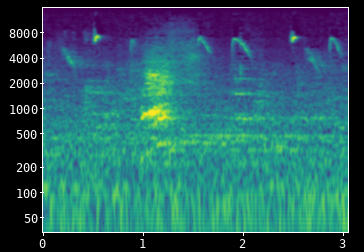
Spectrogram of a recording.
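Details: Male sunbird parent and its fallen chick communicating after the chick dropped from the nest; very high, thin descending chip notes scattered through the clip, with a brief lower muffled sound near the middle.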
